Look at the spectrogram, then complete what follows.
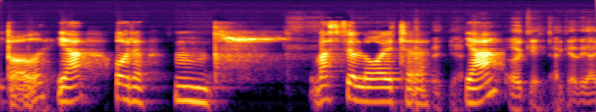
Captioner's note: scoffs; laughs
